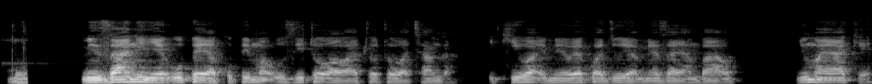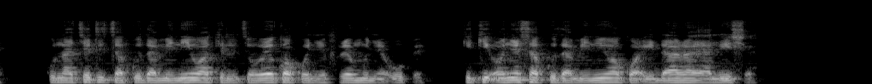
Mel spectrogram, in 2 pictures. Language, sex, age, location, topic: Swahili, male, 25-35, Nairobi, health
